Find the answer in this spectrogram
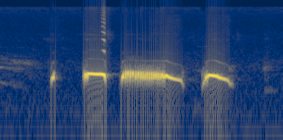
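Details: Morning calling coo of a decoy spotted dove, 'thúc gáy gọi' style: a brief clipped note, then a clear hoot, a drawn-out throaty coo sliding downward, and a final falling coo, all low and mellow against silence.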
